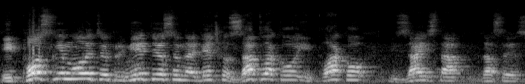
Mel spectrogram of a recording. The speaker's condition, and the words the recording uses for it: No condition.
